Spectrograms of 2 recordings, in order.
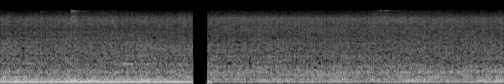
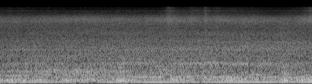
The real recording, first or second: first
